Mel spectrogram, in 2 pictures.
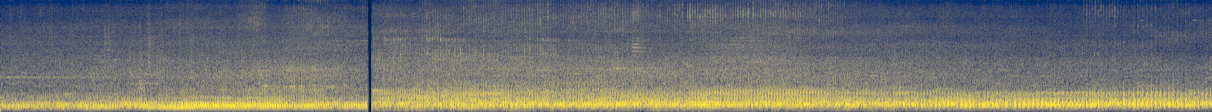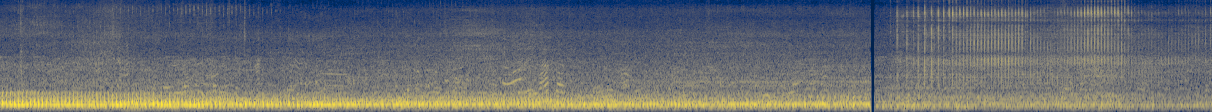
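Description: A small engine running steadily, mixed with the chatter of a crowd of onlookers.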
